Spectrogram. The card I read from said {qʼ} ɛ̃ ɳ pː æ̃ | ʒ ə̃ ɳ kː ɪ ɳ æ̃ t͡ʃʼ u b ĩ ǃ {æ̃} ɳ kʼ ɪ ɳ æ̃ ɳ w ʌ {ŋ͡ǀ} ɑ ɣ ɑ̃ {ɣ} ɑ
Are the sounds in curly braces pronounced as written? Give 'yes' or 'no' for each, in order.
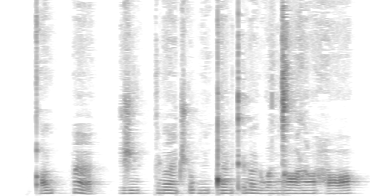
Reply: yes, no, yes, no

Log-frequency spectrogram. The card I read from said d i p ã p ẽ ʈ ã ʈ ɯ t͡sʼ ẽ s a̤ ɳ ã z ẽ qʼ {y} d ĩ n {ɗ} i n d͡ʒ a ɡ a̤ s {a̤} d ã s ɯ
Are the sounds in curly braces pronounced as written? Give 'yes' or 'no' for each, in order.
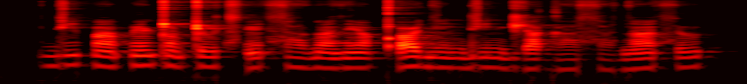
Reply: yes, no, yes

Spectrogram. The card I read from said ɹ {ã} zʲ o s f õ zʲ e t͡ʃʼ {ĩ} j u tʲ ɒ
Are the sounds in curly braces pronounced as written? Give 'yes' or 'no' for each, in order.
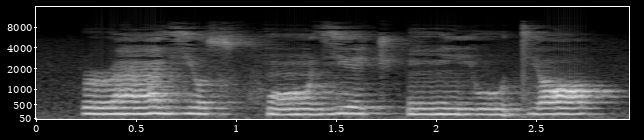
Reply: no, yes

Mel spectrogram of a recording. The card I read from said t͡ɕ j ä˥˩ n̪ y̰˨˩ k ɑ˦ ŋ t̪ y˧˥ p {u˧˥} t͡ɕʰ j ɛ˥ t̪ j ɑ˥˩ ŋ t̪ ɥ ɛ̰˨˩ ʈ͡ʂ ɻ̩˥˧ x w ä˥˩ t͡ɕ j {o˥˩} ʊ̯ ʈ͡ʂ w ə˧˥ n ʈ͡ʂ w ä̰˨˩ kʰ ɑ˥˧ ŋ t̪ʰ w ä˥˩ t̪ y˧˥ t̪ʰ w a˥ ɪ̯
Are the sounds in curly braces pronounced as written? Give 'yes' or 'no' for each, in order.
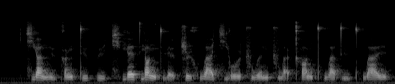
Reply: no, no

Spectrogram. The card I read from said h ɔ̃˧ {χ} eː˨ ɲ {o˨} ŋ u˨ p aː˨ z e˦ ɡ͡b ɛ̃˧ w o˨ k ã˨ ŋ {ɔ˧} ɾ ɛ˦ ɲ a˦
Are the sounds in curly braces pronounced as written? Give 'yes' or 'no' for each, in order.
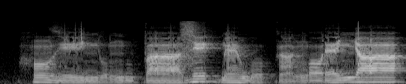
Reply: no, yes, yes

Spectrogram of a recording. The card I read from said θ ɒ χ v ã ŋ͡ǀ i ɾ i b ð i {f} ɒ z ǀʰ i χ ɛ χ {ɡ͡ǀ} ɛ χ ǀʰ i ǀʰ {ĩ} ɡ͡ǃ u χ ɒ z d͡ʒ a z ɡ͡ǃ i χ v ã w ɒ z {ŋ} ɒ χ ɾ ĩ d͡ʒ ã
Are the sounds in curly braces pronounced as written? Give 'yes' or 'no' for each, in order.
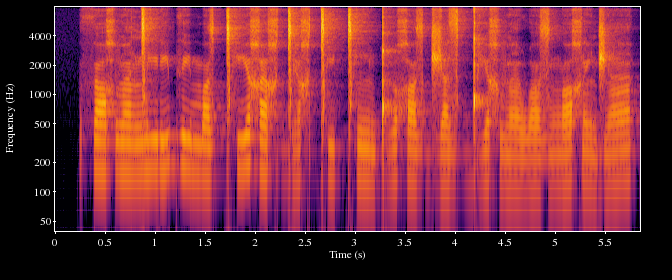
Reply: no, yes, yes, yes

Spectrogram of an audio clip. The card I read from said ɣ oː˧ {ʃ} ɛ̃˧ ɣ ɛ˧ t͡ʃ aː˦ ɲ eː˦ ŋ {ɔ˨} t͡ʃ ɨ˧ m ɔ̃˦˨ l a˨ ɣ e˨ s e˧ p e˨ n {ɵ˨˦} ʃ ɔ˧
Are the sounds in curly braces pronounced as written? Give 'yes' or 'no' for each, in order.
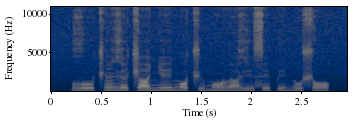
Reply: no, no, no

